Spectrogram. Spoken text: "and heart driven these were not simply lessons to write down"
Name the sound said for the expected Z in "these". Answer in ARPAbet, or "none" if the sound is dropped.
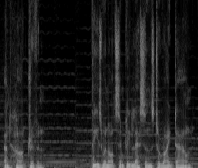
Z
